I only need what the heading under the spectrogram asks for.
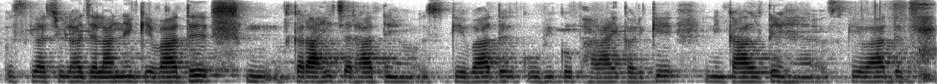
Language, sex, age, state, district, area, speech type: Hindi, female, 18-30, Bihar, Samastipur, rural, spontaneous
